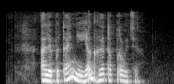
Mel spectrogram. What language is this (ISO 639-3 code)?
bel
